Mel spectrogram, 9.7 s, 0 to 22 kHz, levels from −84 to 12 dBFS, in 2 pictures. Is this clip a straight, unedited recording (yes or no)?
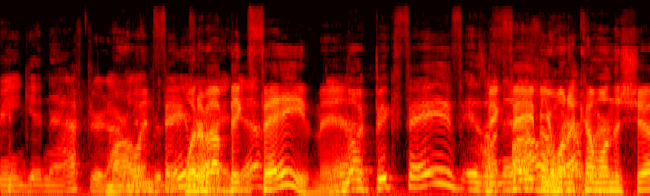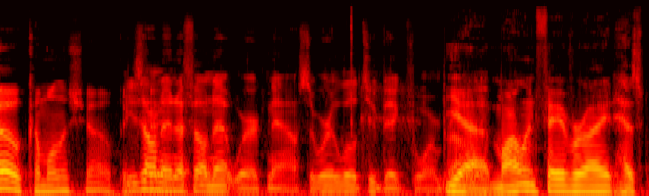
yes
